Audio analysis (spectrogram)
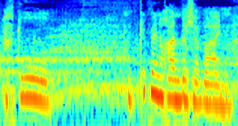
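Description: A woman's voice: a little high, unhurried, natural voice. An actress playing a bewildered, wistful woman taken for a goddess, questioning hesitantly in a science fiction radio play. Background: music.

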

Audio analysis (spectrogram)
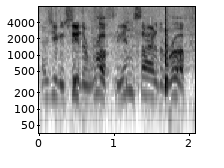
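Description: A man in his thirties explaining step by step as he works outdoors in spring woods, talking in a plain, methodical way with frequent pauses. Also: fairly high pitch, background noise. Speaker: beekeeper vlogger. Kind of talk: casual demonstration. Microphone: far camera on a tripod. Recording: distant outdoor mic with clear background ambience.

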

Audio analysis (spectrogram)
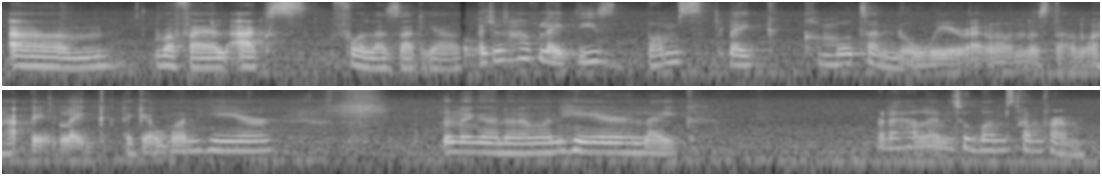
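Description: A woman's voice: fairly low pitch, expressive, a little slow, creaky, slight background noise. A woman in her thirties, congested and coughing from a cold, chatting casually and rambling to her phone camera, first at home and then in a parked car. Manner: chatty, rambling, with many fillers. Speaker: vlogger. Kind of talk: casual vlog chat to camera. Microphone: phone camera at arm's length.

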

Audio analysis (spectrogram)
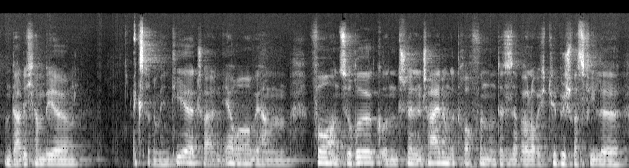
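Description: A man's voice: fairly low pitch, steady tone, brisk. A middle-aged man answering interview questions conversationally, as a company co-founder and guest. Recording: roomy echo.

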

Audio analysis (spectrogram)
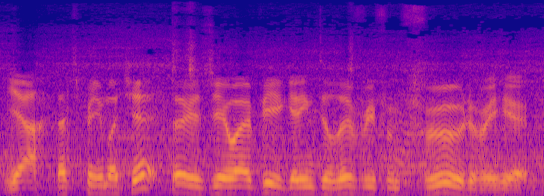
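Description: A man's voice: medium pitch, fast talker. A man in his twenties chatting casually and playfully as he films a walking vlog outdoors. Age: 20s. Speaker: vlog host. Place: outdoors on busy city streets. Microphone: handheld camera at arm's length. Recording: loud city street noise.

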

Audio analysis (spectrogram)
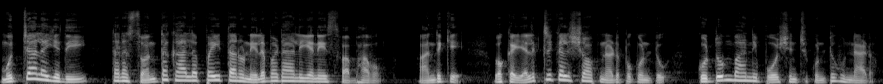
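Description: Mid-pitched male storyteller. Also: big pitch swings, normal speed, mellow. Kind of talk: scripted story narration.

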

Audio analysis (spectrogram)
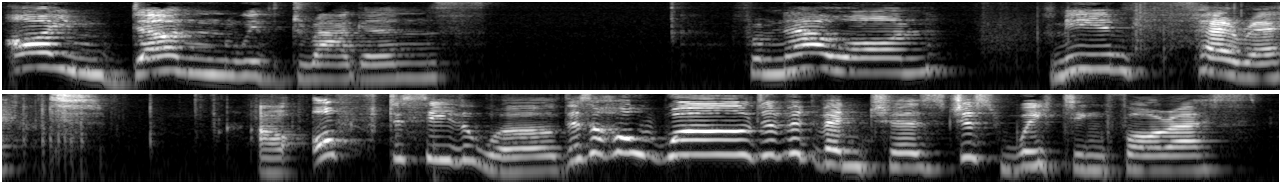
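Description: Woman playing a bold storybook knight, loudly exclaiming. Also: sits high, very animated, voice pushed up, exaggerated voice. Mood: cheerful resolve. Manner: declamatory, exclaiming with drawn-out emphasis. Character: bold, hearty male knight eager for battle.

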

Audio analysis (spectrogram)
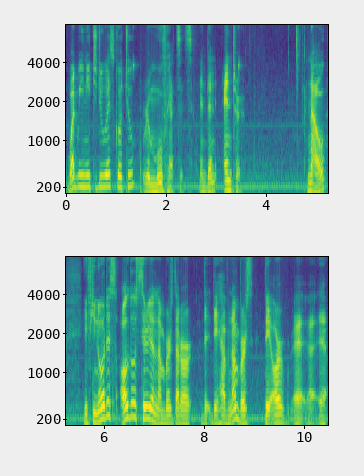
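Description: An older man with a mid-pitched voice walks through technical instructions step by step. He explains in a halting manner, recorded in a small workroom with clear background noise. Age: older, around 60. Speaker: tutorial presenter, technician. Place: small cluttered indoor workroom. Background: steady room noise.

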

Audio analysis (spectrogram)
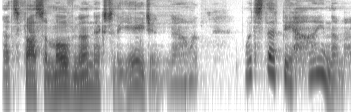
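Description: A man's voice: mid-range voice, huge pitch swings, moderate pace, slightly rough, heavily acted. A man acting in an audio drama as an earnest, puzzled government investigator.

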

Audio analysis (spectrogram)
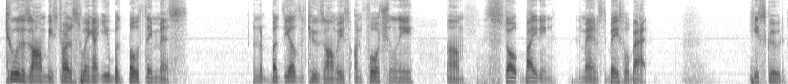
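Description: A man improvising casual narration as game master of a role-play, often halting and correcting himself. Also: medium pitch, pushed and bright, dry recording, poor audio.

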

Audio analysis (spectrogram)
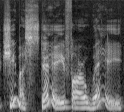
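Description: A woman's voice: lowish voice, huge pitch swings, drawn-out words, creaky, full character voice. A woman voicing a stern animal schoolteacher from a storybook, with an emphatic, commanding manner.

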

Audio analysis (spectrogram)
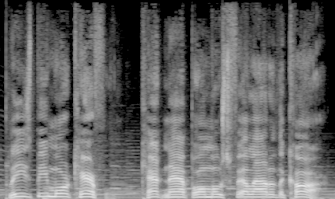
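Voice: medium pitch, steady tone, normal speed, vocal fry, bright, forceful tone. A performer voicing a fretful, polite male cartoon dog in a comic dub, fussy and pleading, with music behind. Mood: worried. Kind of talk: comic dub character acting.

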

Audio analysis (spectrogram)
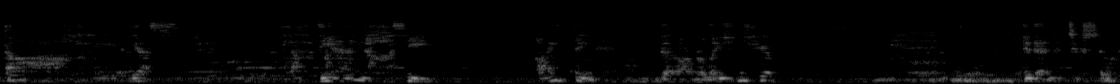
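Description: An actor playing a coaxing middle-aged ex-boyfriend in a soap opera. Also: male voice, fairly high pitch, lively intonation, very slow, pauses often. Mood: wry, hesitant. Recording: TV played into distant mic, echoey, music.

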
